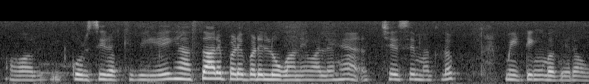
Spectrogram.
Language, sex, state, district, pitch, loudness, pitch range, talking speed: Hindi, female, Uttar Pradesh, Budaun, 225 Hz, -18 LUFS, 210-240 Hz, 205 wpm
